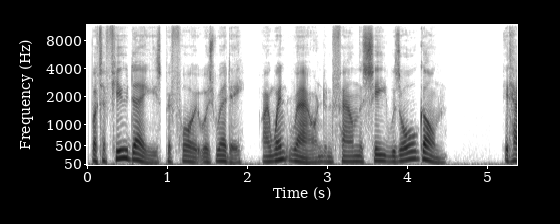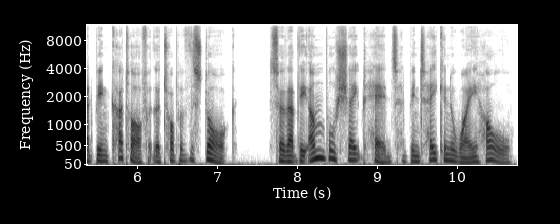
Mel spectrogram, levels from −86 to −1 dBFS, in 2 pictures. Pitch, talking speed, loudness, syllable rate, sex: 125 Hz, 225 wpm, -19 LUFS, 5.1 syllables/s, male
